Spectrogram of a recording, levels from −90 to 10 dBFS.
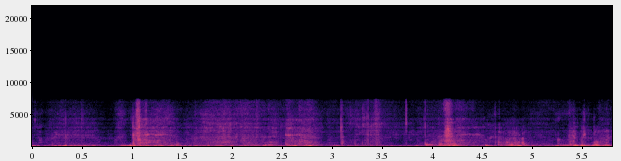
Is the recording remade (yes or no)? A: yes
